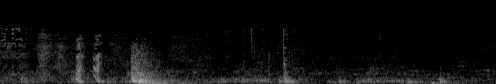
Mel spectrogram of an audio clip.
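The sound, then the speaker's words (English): Doors being shut at a council scrutiny committee meeting: a series of solid thuds and slams, the heaviest early on, followed by a couple more spaced-out bangs, with faint murmur in the background. “would you mind shutting the doors?”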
